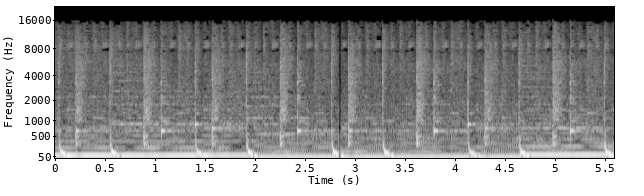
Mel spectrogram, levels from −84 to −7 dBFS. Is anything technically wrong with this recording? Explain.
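Yes. At 2.85 to 2.89 s there is a corrupt frame muted. The decoder rejected a damaged compressed frame and silence replaced it, leaving an abrupt 40 ms hole, likely a single frame, with timing preserved.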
